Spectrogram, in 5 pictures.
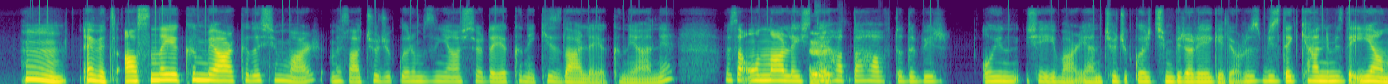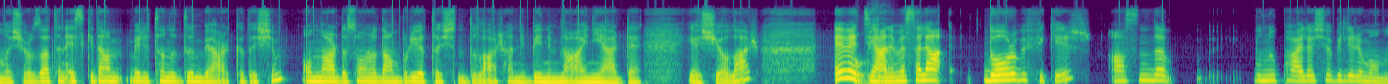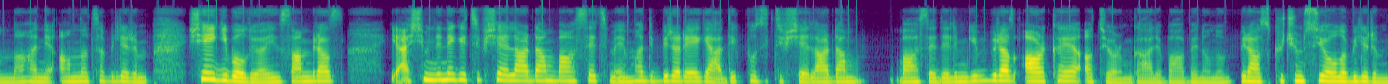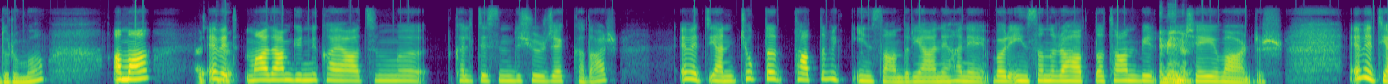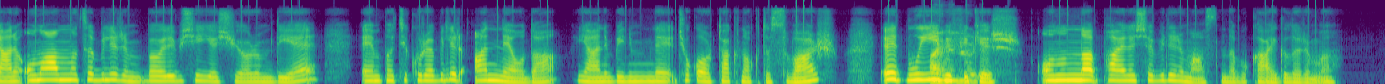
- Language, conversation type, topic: Turkish, advice, Kaygıyla günlük hayatta nasıl daha iyi başa çıkabilirim?
- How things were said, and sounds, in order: distorted speech; other background noise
